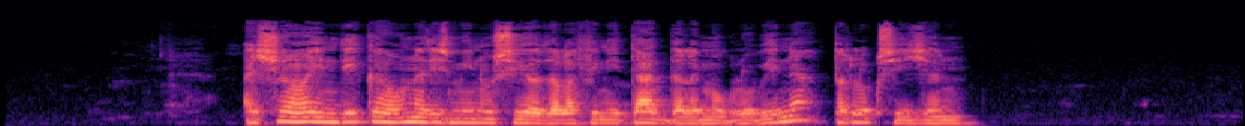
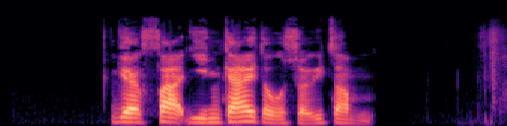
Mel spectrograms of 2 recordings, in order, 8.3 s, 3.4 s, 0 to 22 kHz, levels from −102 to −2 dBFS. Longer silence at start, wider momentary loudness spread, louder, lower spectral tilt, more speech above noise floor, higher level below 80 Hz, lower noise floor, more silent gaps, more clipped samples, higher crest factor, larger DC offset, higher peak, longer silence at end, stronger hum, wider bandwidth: first, 1.65 s vs 0.75 s; about the same, 8 LU vs 10 LU; second, -25 LUFS vs -20 LUFS; about the same, -5 dB/octave vs -5 dB/octave; second, 55 dB vs 69 dB; first, -56 dBFS vs -76 dBFS; second, -80 dBFS vs -88 dBFS; neither; neither; about the same, 18 dB vs 22 dB; neither; second, -10 dBFS vs -2 dBFS; first, 1.8 s vs 1 s; neither; about the same, 11 kHz vs 11.5 kHz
